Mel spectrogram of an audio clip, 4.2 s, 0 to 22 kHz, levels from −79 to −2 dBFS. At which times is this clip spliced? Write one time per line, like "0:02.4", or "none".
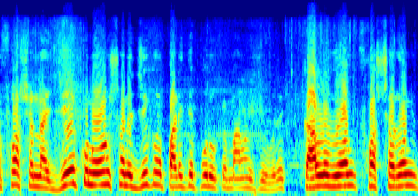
0:02.9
